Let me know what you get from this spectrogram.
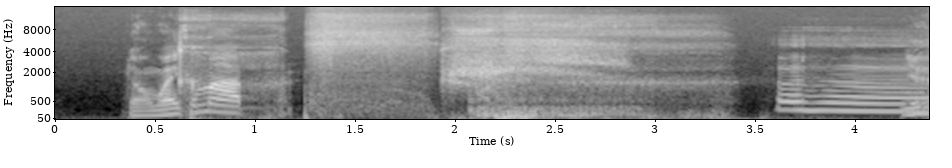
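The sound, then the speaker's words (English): A voice mimics snoring, with raspy, breathy inhales and snorts broken up by short voiced groans, all delivered loudly over a few seconds. “So the Democrats, or the demon rats, are snoring through all the key issues that Americans are concerned about.”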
